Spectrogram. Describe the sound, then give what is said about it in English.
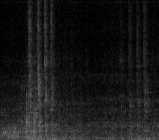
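Frankie Yale's car engine cranks and catches, with a brief burst of starter noise settling into a steady low idle rumble, moderately loud. “After receiving a strange call about his wife, Frankie Yale went to his car to drive home as quickly as possible.”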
